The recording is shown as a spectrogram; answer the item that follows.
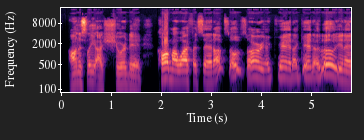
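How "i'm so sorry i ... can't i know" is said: play-acted sobbing through tears, high and tearful. Retelling a phone call apologizing to one's wife: retelling own crying. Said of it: "and just crying".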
